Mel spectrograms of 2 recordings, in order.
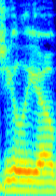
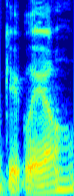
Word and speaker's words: Giglio: had that name but she pronounced it Julio but I think it is Giglio let's see where chorus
